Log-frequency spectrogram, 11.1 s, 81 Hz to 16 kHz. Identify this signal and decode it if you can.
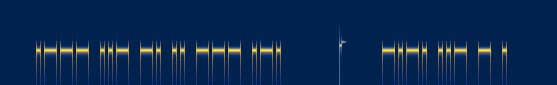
Morse code, heard as a keyed tone, about 15 wpm, 700 Hz. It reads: JUNIOR CUTE
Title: Sentences from Top 1000 Words - Review Part 7 - New Word Drill - 15wpm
